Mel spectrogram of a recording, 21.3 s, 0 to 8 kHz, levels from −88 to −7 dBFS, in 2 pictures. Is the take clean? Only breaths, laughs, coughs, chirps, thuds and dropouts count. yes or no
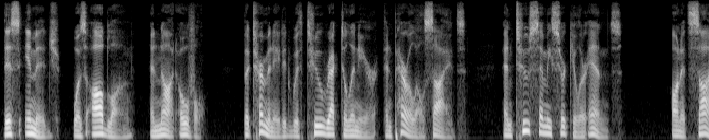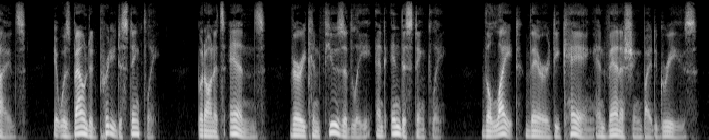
yes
